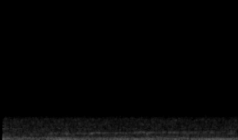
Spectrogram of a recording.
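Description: Faint steady background hum and hiss with a thin held tone, unchanging throughout.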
